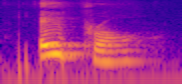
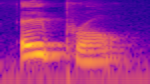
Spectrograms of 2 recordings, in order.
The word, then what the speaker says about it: April: April has a stress on the first syllable. April, April.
